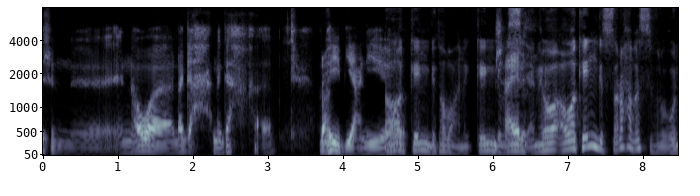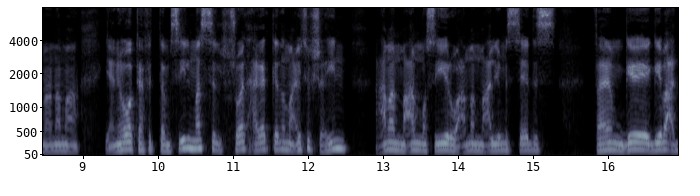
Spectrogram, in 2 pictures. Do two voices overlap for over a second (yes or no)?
no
